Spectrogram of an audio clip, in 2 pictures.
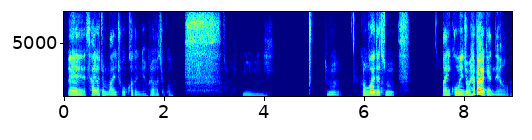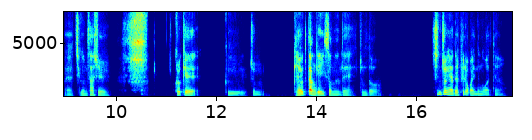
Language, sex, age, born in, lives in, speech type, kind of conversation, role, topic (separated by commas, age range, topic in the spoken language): Korean, male, 30-34, South Korea, Germany, conversation, unstructured, none, 가족과 함께한 추억 중 가장 즐거웠던 순간은 언제였나요?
